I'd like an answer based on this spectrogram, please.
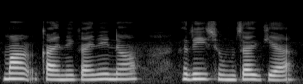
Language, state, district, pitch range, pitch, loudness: Kokborok, Tripura, Dhalai, 220-245 Hz, 230 Hz, -18 LUFS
